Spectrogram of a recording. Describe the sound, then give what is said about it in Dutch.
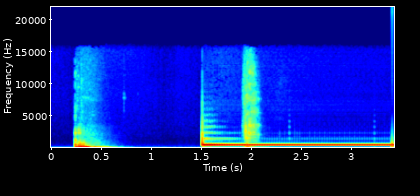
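Telephone dial tone before calling a listener, preceded by a single clunk of the handset being picked up; the steady, loud hum then holds without a break, with one brief click near its start. “Ik ga meteen iemand bellen die iets heeft gestuurd.”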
